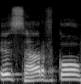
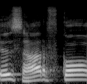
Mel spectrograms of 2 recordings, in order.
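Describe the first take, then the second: Both takes have the same delivery.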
